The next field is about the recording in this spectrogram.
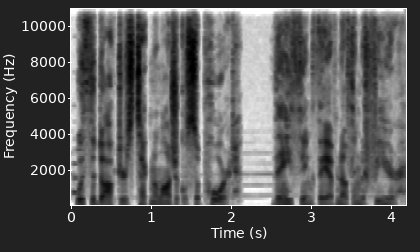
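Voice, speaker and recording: An actor playing a composed, calculating young scholar in a video game, explaining things in a measured, cool way. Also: male voice, mid-range voice, sing-song, faint music behind. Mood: cool, confident.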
